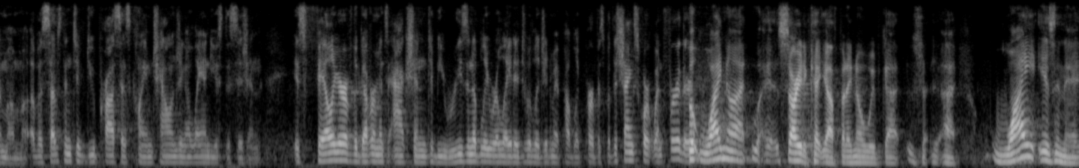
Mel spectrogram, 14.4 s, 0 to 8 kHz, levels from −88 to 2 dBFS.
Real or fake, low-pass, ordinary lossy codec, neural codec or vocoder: real; 7.2 kHz; Opus, 32 kbps; none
